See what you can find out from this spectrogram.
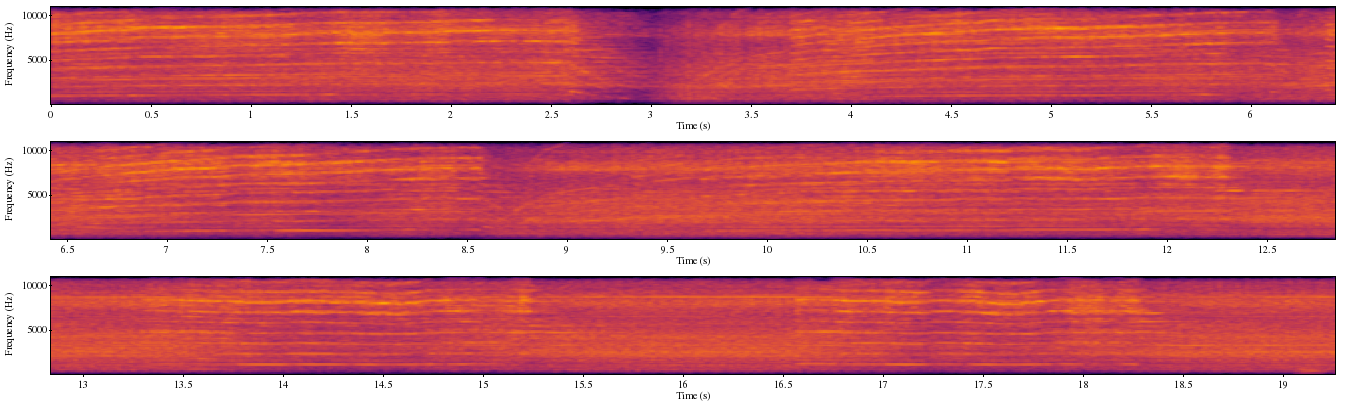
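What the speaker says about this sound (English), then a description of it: "Making a series of cuts with the chop saw." A chop saw makes a series of cuts in wood, a loud steady grinding rasp that runs almost without a break and dips briefly between passes, close to the microphone and with no voices.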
